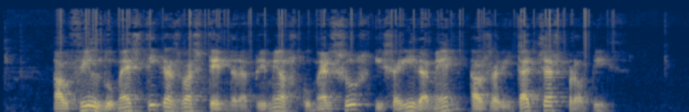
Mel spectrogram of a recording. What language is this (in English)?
Catalan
